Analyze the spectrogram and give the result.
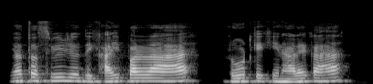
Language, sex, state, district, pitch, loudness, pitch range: Hindi, male, Bihar, Patna, 150 Hz, -19 LUFS, 140-160 Hz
